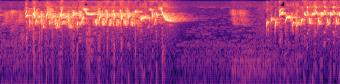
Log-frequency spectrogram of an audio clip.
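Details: European goldfinch singing in the clochette song style: fast, bright, tinkling twitters and trills packed high in pitch, a long burst of about three seconds, a pause, then a second twittering burst.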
